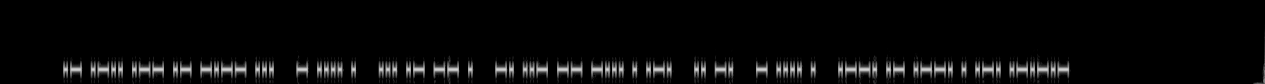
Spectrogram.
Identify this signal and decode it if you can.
Morse code, heard as a keyed tone, about 36 wpm, 700 Hz. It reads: ALWAYS THE SAME NUMBER IN THE PAPER.
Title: Sentences from Top 1000 Words - Review Part 1 - 35wpm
